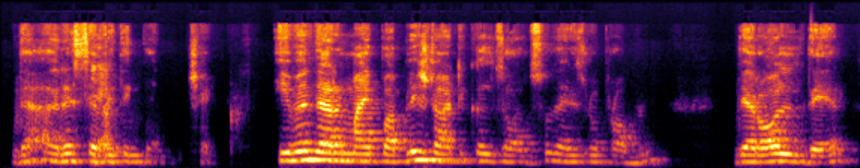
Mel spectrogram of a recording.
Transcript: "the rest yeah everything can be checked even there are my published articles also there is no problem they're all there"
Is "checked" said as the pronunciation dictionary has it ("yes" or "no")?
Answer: no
